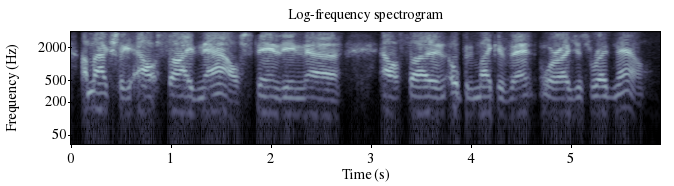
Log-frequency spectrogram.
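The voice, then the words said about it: Tired-sounding voice. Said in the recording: “I sound kind of tired.”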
